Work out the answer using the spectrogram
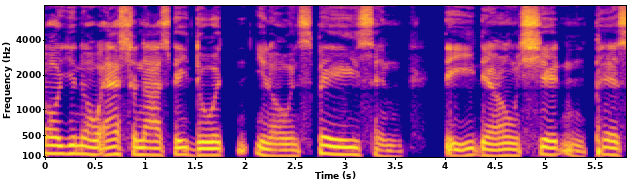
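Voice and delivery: ordinary delivery

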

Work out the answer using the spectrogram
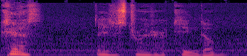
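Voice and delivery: mock saddest, most crestfallen, forlorn voice. Reminding a friend how they called about a destroyed game kingdom, retelling a very sad voice. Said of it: "with the saddest voice I've ever heard in my life".

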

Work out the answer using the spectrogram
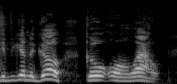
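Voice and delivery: ordinary delivery

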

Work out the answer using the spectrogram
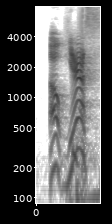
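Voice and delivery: high, loud yelling.

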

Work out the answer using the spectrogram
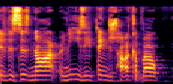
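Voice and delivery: ordinary talk, nothing marked

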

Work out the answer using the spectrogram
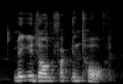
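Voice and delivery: ordinary talk

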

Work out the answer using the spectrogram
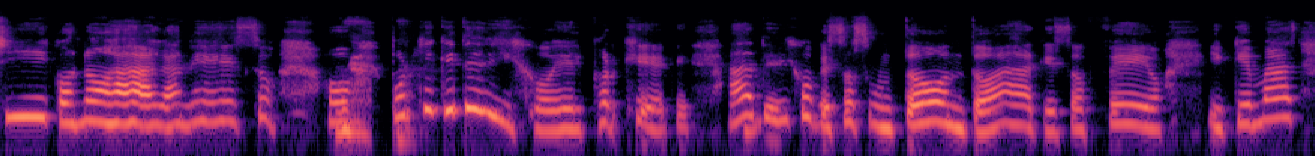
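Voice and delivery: unhinged, slow, high-pitched, soothing kindergarten teacher voice. A speaker imitates how she scolds children, in a psychotic kindergarten teacher voice. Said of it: "una voz de maestra jardinera psicótica".

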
